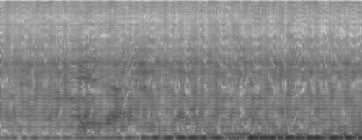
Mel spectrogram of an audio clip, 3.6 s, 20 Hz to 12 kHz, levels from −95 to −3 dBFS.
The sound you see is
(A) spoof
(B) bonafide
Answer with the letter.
A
